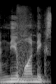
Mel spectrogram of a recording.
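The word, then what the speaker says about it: mnemonic: n e m o n i c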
